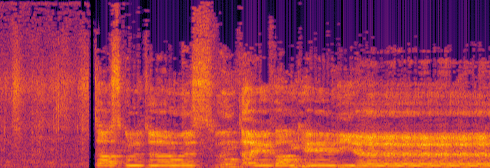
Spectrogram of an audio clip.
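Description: A man chants loudly in a deep voice, close by.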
